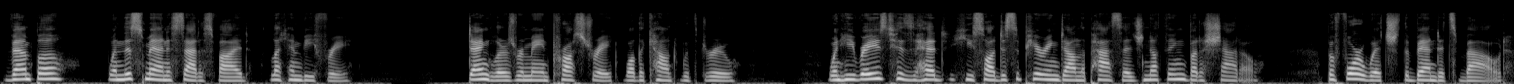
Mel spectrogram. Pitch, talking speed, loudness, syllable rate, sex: 200 Hz, 145 wpm, -20 LUFS, 5.0 syllables/s, female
